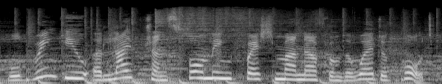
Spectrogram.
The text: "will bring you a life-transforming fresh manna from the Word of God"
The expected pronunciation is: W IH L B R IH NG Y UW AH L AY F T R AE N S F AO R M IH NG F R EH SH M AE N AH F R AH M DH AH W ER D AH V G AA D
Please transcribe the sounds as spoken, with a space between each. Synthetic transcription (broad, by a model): W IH L B R IH NG Y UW AH L AY F T R AE N S F AO R M IH NG F R EH SH M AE N AH F R AH M DH AH W ER D AH V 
